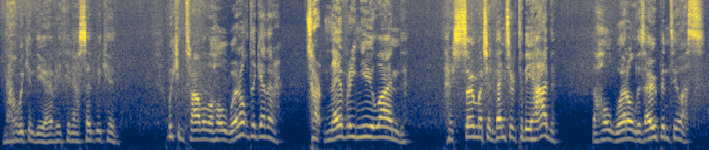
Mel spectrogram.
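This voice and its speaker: An actor playing a devoted, seasoned old sailor in an audio drama, speaking as an earnest storyteller with old seafaring turns of phrase. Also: male voice, fairly high pitch, a little fast, slight background noise, lightly acted. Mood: elated relief. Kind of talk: cinematic audio drama acting.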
